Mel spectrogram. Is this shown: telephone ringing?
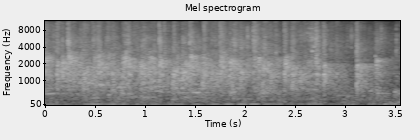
no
